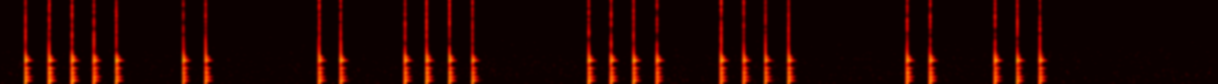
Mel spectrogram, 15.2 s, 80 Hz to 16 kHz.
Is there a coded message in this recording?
Yes: tap code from 0.3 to 13.1 s, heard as knocks on wood, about 4 knocks a second. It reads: WITH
